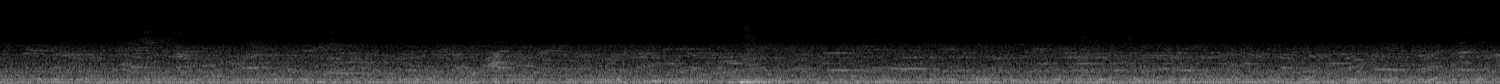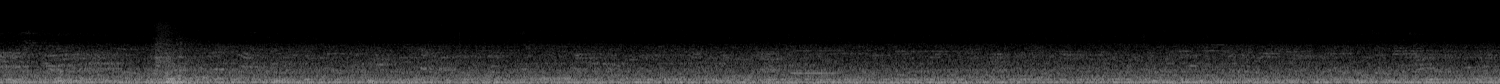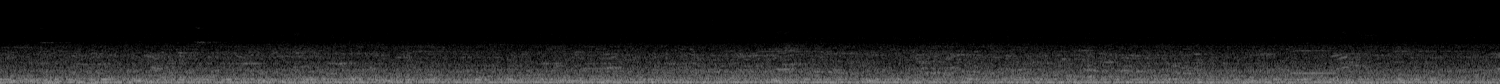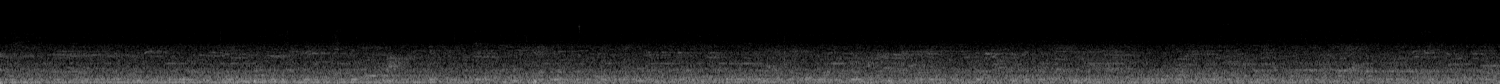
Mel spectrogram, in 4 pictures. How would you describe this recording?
one minute for this corner: Tkalski prehod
